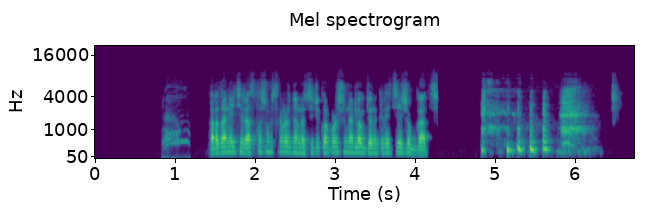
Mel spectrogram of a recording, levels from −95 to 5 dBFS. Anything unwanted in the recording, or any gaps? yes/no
yes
